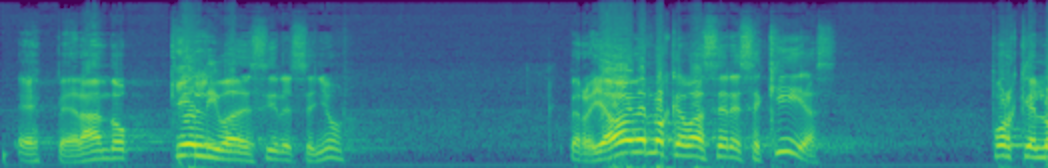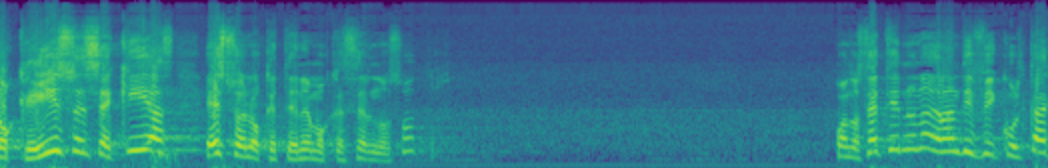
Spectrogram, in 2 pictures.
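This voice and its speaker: A man delivers a sermon in a church, his high voice rising and falling as he puts questions to the congregation. His voice swings widely in pitch. A long reverb from the sanctuary trails every phrase. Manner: animated preaching, rhetorical questions to the congregation. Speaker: pastor.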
